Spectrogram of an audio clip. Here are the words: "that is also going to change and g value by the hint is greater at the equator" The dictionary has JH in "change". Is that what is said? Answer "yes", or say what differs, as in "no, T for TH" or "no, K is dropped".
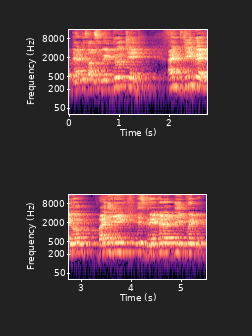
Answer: no, JH is dropped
